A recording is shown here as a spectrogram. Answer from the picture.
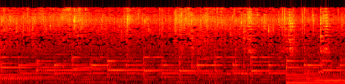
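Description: Sliced potatoes sizzling as they fry in hot oil in a steel kadai. Background music with held notes plays along, and a deep bass note enters about four seconds in.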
